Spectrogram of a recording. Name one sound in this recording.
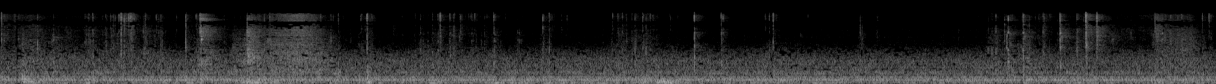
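Soap shavings crackle and rustle between fingers.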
